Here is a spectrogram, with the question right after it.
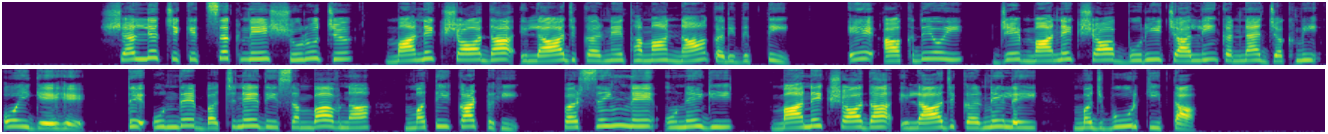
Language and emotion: Dogri, neutral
